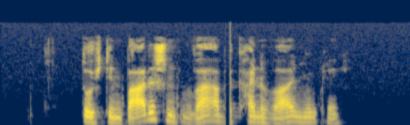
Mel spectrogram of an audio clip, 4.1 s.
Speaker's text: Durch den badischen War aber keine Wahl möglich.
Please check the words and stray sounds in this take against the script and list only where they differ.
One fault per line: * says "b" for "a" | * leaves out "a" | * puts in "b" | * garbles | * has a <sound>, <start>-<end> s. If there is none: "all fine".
* has a dropout, 2.2-2.3 s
